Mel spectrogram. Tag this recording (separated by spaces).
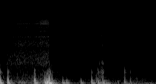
cloth fabric hiss metal object slide swish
